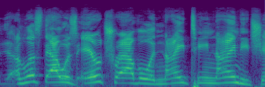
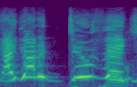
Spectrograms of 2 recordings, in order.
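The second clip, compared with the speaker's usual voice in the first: high, louder put-on protest; mock protesting woman; 14 semitones higher, 7 dB louder than usual. Woman objecting to being thrown out, high mock protest. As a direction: plead it in a raised voice. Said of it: "But she's like".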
